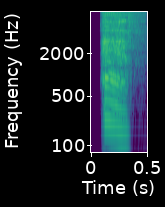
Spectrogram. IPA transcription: f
